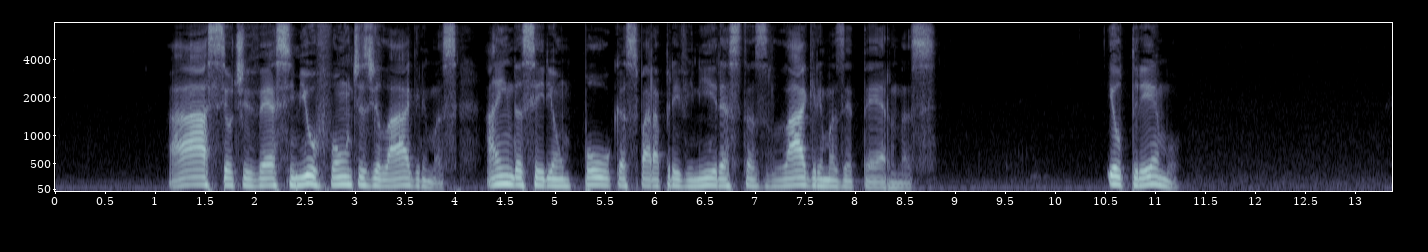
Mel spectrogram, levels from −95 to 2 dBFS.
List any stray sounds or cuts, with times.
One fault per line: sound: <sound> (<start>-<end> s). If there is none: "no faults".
no faults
